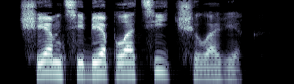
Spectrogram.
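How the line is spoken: Deep bass voice. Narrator (Russian): Самый большой из корневиков, высотой чуть ли не до моего подбородка, пробасил

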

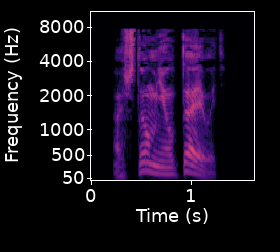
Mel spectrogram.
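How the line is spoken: Angry answer. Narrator (Russian): зло ответил Юрий

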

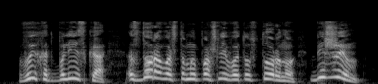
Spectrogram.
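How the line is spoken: Joyful shout. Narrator (Russian): Радостно выкрикнул

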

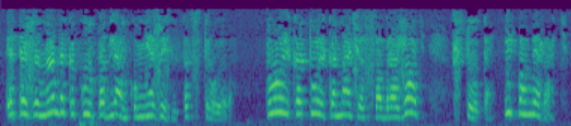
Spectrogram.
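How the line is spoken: Groaning. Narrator (Russian): застонал

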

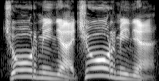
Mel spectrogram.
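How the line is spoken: Startled yelling. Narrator (Russian): Заорал проснувшийся дядька Василия

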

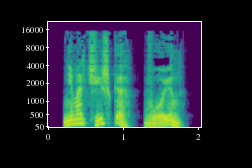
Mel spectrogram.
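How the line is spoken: Calm clarification. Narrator (Russian): спокойно уточнил Бури

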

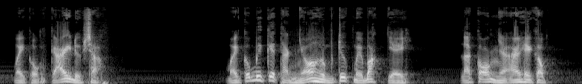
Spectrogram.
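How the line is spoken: Furious old man shouting. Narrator (Vietnamese): Lão tức điên lên, chỉ mặt nó mà quát

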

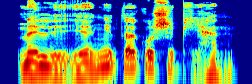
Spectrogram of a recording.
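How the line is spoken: Drunken mumble. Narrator (Russian): пробормотал Эшли

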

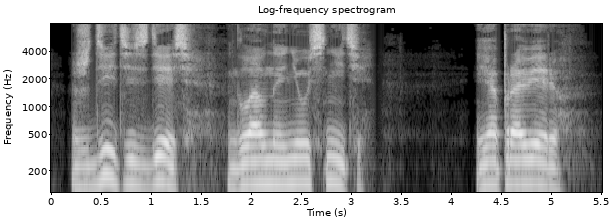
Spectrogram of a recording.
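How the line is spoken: Weary statement. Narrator (Russian): Макс устало заявил

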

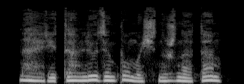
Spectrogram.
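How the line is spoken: Hoarse. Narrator (Russian): его хриплое

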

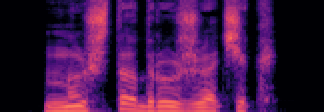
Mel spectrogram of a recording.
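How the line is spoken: Gloating through teeth. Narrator (Russian): процедил череп, злорадно

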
